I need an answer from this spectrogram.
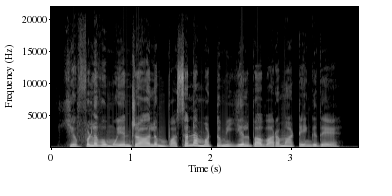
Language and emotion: Tamil, sad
